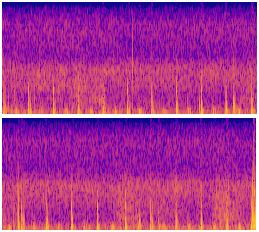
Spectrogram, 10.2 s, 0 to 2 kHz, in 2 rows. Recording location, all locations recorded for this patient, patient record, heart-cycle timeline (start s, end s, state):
pulmonary valve (PV)
aortic valve (AV)+pulmonary valve (PV)+tricuspid valve (TV)+mitral valve (MV)
#Age: Child
#Sex: Female
#Height: 115.0 cm
#Weight: 23.1 kg
#Pregnancy status: False
#Murmur: Absent
#Murmur locations: nan
#Most audible location: nan
#Systolic murmur timing: nan
#Systolic murmur shape: nan
#Systolic murmur grading: nan
#Systolic murmur pitch: nan
#Systolic murmur quality: nan
#Diastolic murmur timing: nan
#Diastolic murmur shape: nan
#Diastolic murmur grading: nan
#Diastolic murmur pitch: nan
#Diastolic murmur quality: nan
#Outcome: Normal
#Campaign: 2015 screening campaign
0.00	0.98	unannotated
0.98	1.12	S2
1.12	1.23	diastole
1.23	1.34	S1
1.34	1.48	systole
1.48	1.62	S2
1.62	1.74	diastole
1.74	1.84	S1
1.84	1.98	systole
1.98	2.12	S2
2.12	2.22	diastole
2.22	2.32	S1
2.32	2.48	systole
2.48	2.62	S2
2.62	2.72	diastole
2.72	2.82	S1
2.82	2.98	systole
2.98	3.10	S2
3.10	3.24	diastole
3.24	3.30	S1
3.30	3.46	systole
3.46	3.56	S2
3.56	3.70	diastole
3.70	3.80	S1
3.80	3.96	systole
3.96	4.08	S2
4.08	4.22	diastole
4.22	4.30	S1
4.30	4.44	systole
4.44	4.58	S2
4.58	4.72	diastole
4.72	4.82	S1
4.82	4.96	systole
4.96	5.10	S2
5.10	5.22	diastole
5.22	5.32	S1
5.32	5.44	systole
5.44	5.58	S2
5.58	5.72	diastole
5.72	5.82	S1
5.82	5.96	systole
5.96	6.10	S2
6.10	6.22	diastole
6.22	6.30	S1
6.30	6.46	systole
6.46	6.58	S2
6.58	6.70	diastole
6.70	6.82	S1
6.82	6.98	systole
6.98	7.10	S2
7.10	7.26	diastole
7.26	7.40	S1
7.40	7.54	systole
7.54	7.66	S2
7.66	7.80	diastole
7.80	7.92	S1
7.92	8.05	systole
8.05	8.20	S2
8.20	8.31	diastole
8.31	8.40	S1
8.40	8.56	systole
8.56	8.70	S2
8.70	8.80	diastole
8.80	8.90	S1
8.90	9.02	systole
9.02	9.18	S2
9.18	9.30	diastole
9.30	9.42	S1
9.42	9.54	systole
9.54	9.68	S2
9.68	9.80	diastole
9.80	9.92	S1
9.92	10.19	unannotated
